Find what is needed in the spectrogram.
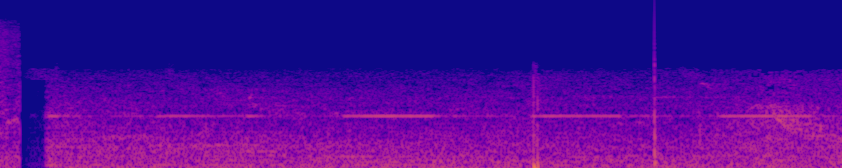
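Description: Steady outdoor background noise, with a thin high tone that comes and goes four times and two faint clicks in the second half.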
